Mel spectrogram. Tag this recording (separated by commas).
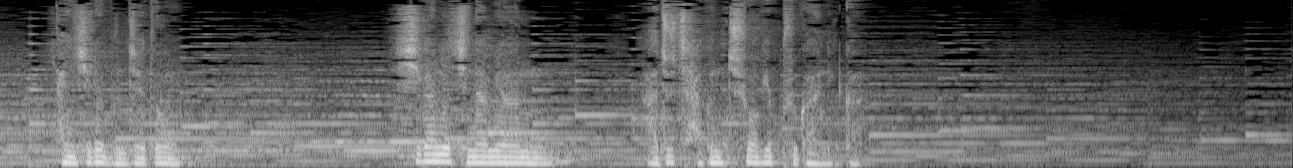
Speech, Music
